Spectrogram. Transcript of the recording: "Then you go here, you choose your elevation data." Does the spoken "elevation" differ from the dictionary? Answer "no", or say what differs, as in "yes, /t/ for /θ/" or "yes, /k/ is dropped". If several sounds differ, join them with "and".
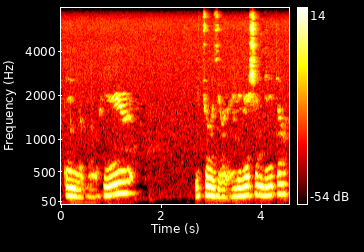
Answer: no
